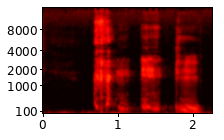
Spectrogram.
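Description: Throat clearing with coughing during a church service: three quick, rasping bursts, fairly faint, separated by short pauses.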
